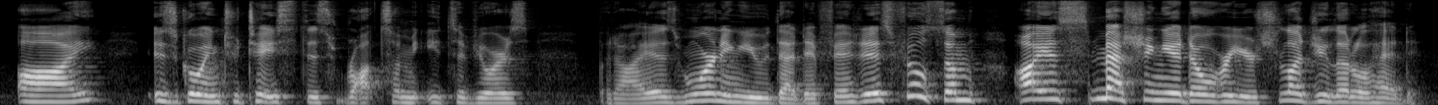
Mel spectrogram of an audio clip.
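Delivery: loud, gruff giant threatening the BFG; blood bottler voice. A narrator's reading. Bloodbottler threatening the BFG over the vegetable, in a loud giant voice.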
